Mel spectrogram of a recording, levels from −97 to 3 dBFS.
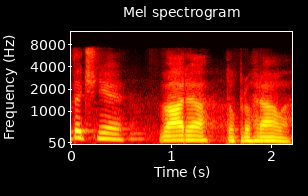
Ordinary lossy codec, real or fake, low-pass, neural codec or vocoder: AAC, 32 kbps; fake; 7.2 kHz; codec, 16 kHz, 1 kbps, X-Codec, WavLM features, trained on Multilingual LibriSpeech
